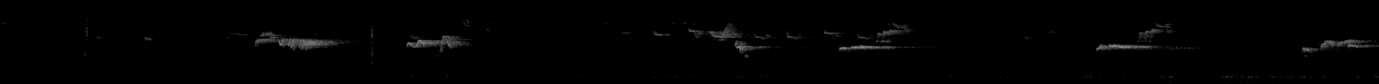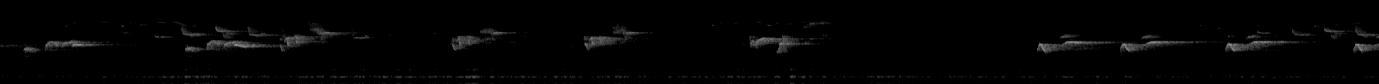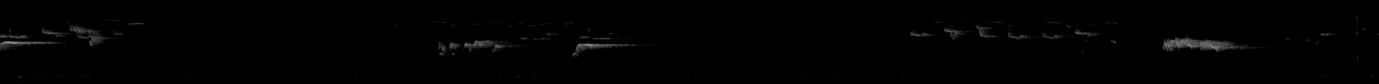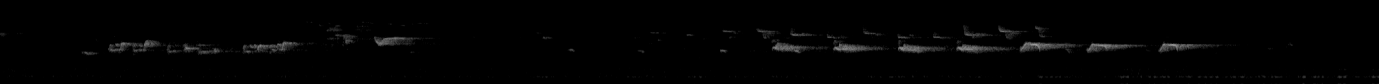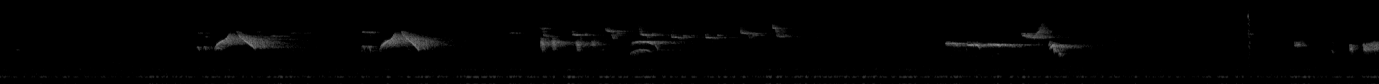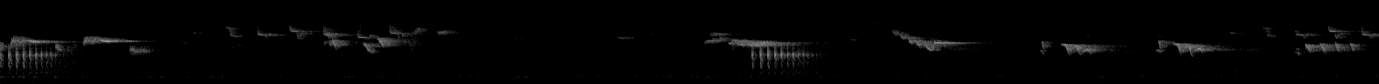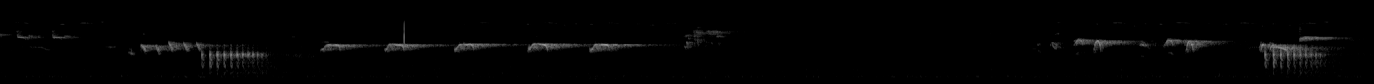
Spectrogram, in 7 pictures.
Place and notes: Lithuania, from the abandoned railway
biking on the abandoned railway, in the forest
